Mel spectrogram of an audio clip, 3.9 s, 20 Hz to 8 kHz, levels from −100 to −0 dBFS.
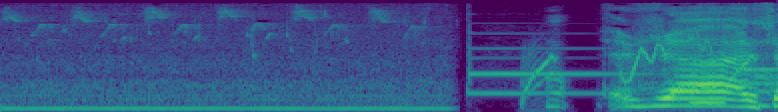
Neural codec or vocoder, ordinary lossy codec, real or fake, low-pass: none; none; real; 7.2 kHz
